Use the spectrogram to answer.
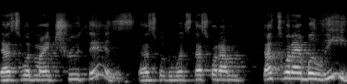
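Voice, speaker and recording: Speaking at a moderate pace, a woman uses lively intonation at a fairly high pitch. Her tone is dark and mellow, and somewhat breathy. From Haiti. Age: 30s. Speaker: podcast guest. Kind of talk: casual interview chat.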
